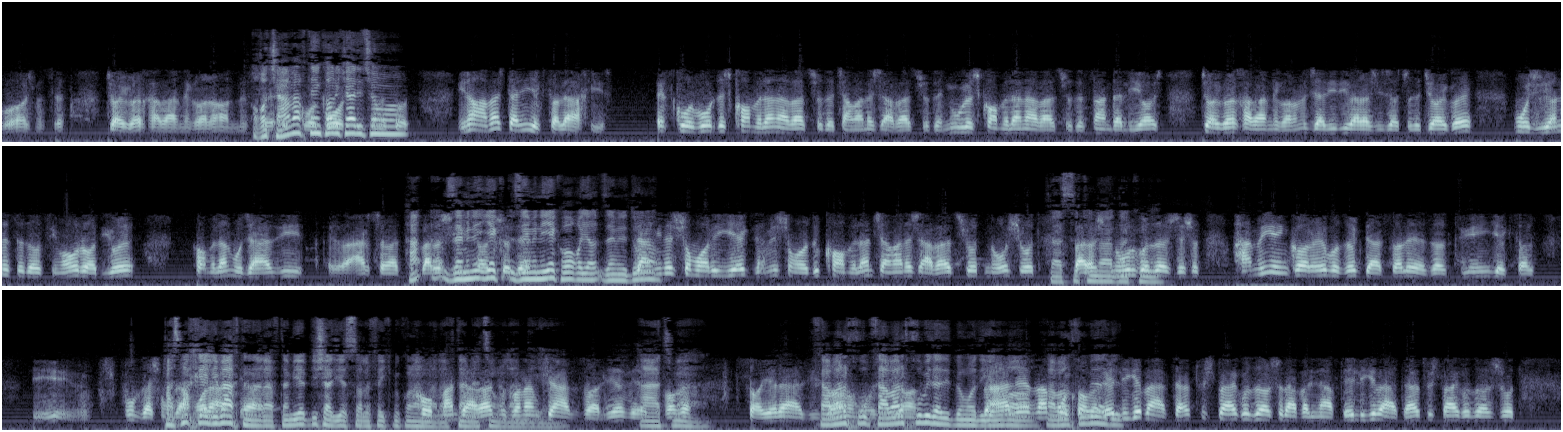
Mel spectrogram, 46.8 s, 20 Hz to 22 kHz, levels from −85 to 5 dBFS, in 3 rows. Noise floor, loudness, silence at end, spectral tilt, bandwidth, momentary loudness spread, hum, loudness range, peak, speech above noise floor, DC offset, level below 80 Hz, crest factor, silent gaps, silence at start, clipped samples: -46 dBFS; -18 LUFS; 0.5 s; -6 dB/octave; 11 kHz; 9 LU; none; 3 LU; 0 dBFS; 28 dB; under 0.1%; -50 dBFS; 18 dB; none; 0 s; under 0.1%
